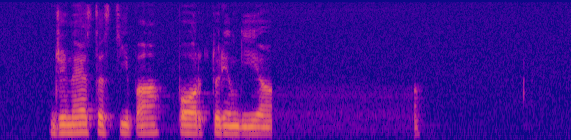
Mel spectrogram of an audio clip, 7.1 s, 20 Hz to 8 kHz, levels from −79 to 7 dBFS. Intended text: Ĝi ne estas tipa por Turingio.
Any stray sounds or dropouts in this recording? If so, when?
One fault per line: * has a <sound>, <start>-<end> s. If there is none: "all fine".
all fine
